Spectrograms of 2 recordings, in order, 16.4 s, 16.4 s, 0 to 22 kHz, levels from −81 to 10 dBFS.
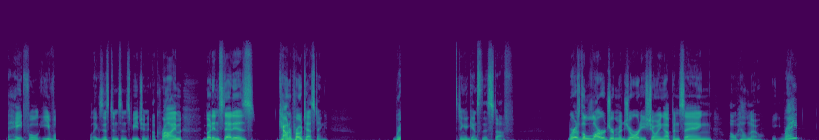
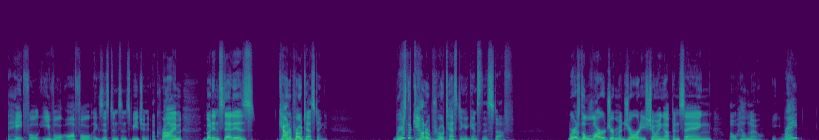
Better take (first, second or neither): second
